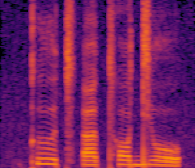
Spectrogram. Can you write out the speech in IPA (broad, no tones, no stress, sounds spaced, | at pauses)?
kʼ ɯ t͡sʼ a tʰ ɔ dʲ o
